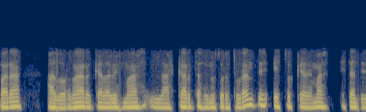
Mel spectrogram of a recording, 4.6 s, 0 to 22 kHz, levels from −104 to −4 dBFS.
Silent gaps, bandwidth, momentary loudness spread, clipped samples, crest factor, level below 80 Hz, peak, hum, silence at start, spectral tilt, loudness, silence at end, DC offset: 0.54-0.59 s, 2.19-2.23 s, 4.17-4.24 s; 4.3 kHz; 5 LU; under 0.1%; 16 dB; -58 dBFS; -12 dBFS; none; 0 s; -9 dB/octave; -30 LUFS; 0 s; under 0.1%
